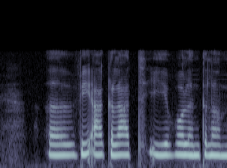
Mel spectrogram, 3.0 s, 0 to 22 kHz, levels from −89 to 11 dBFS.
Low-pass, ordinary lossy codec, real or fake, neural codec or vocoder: 7.2 kHz; none; real; none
